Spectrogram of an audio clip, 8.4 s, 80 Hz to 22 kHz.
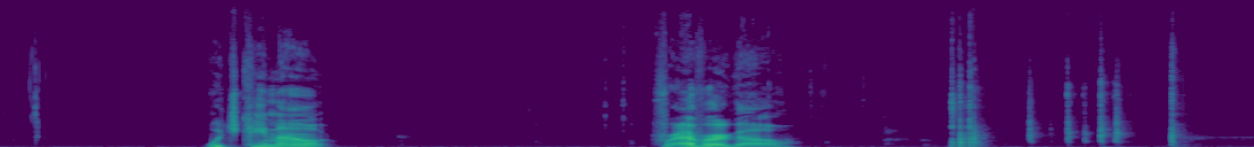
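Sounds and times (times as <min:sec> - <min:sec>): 
speech: 0:01.4 - 0:02.2, 0:04.4 - 0:05.3
typing on a computer keyboard in a video game: 0:06.4 - 0:08.1.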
